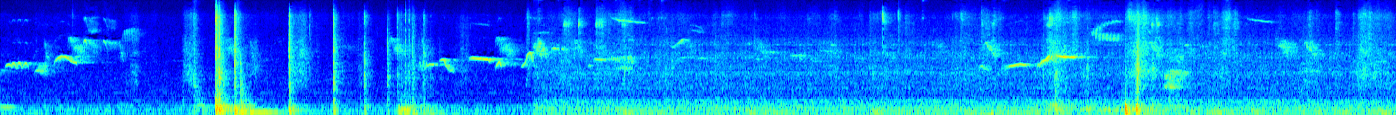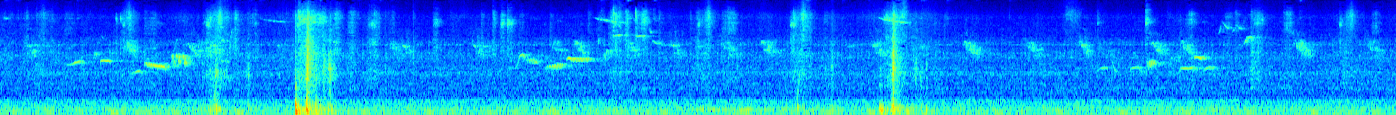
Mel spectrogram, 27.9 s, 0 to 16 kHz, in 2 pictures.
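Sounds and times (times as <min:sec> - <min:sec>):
small birds chirping: 0:00.0 - 0:02.5, 0:03.4 - 0:27.9
sharp thuds: 0:08.7 - 0:23.4.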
